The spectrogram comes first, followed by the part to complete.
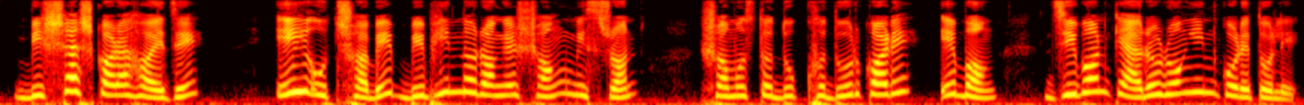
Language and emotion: Bengali, neutral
